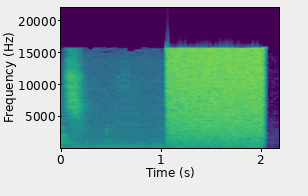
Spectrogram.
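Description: Quiet room tone with a low hum, then about a second in a loud burst of even static hiss, like TV static, that cuts off abruptly.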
